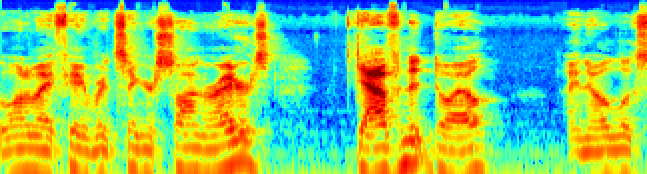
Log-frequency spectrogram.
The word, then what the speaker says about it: Damhnait: of my favorite singer-songwriters, Damhnait Doyle. I know it looks like her name should be pronounced Damhnait, but I guess it's an Irish name, Damhnait.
